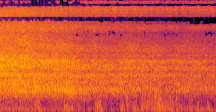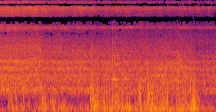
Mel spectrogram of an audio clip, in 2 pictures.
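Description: SJ passenger train's coaches rolling away along the track, the wheel-on-rail noise fading over the first few seconds as the train recedes. In the second half, uneven low rumbling from wind buffeting the microphone.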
